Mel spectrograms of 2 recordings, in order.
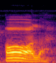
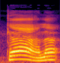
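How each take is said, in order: First: It begins with a deep throat q sound. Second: It begins with a plain front k sound. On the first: The speaker calls it right. "Kailangan qala" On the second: The speaker calls it wrong. "hindi mo natamaan ang tamang qaf"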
